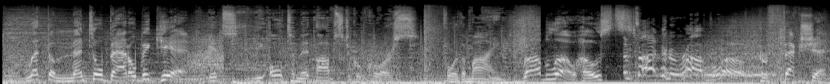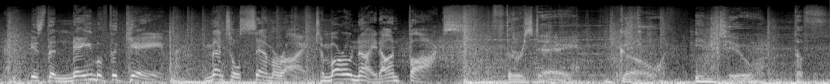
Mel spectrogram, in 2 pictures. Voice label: Promo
